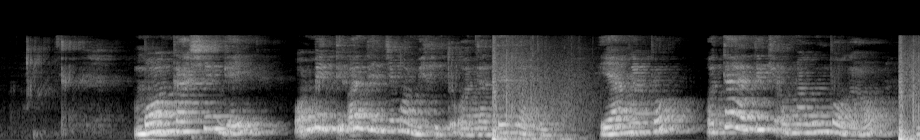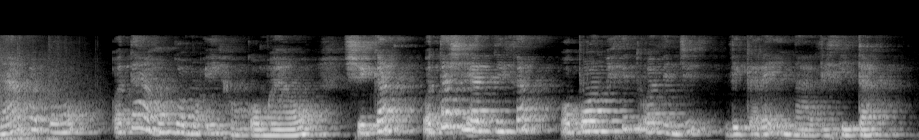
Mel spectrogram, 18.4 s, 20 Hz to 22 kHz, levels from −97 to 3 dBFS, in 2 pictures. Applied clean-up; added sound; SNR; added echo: none; Fireworks; 6 dB; reverberation time 0.8 s.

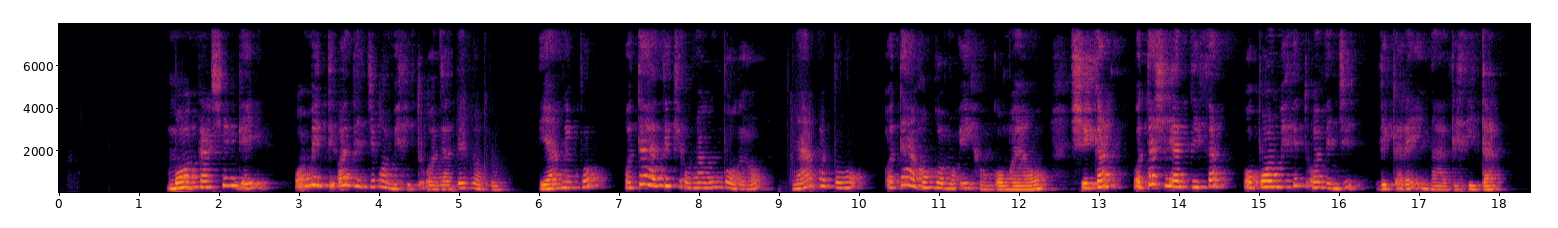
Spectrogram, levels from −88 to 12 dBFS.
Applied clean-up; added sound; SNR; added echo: neural mask model DeepFilterNet 3.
